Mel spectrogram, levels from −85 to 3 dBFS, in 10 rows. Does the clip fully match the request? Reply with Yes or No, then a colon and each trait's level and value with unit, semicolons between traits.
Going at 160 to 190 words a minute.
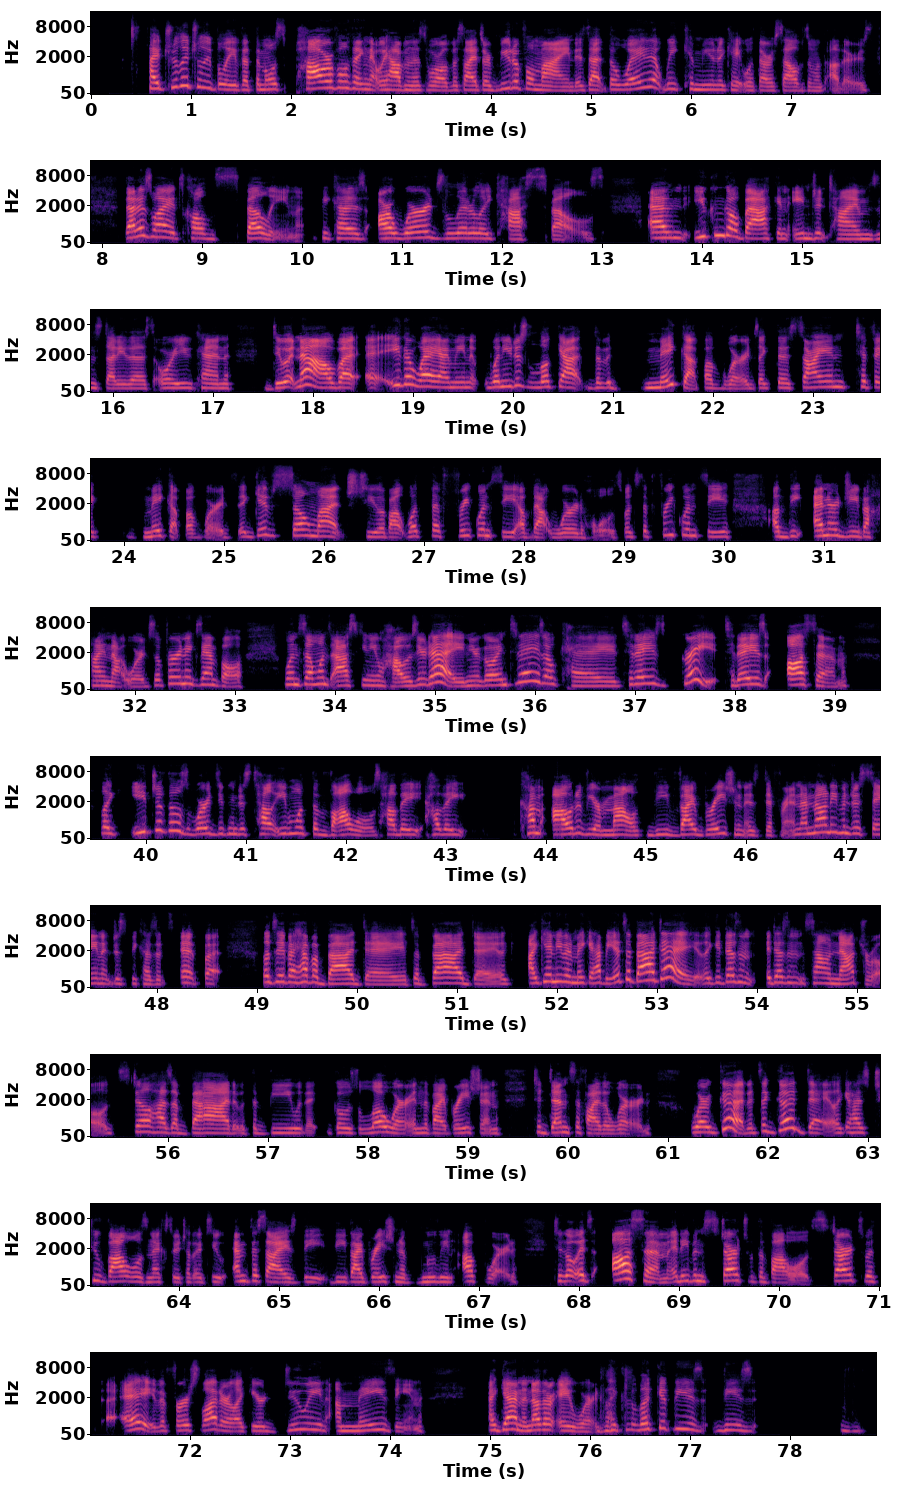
No: average, 200 wpm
